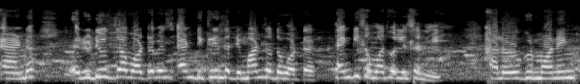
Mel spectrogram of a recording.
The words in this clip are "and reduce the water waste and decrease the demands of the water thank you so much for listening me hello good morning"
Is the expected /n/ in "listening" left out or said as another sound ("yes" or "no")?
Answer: yes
